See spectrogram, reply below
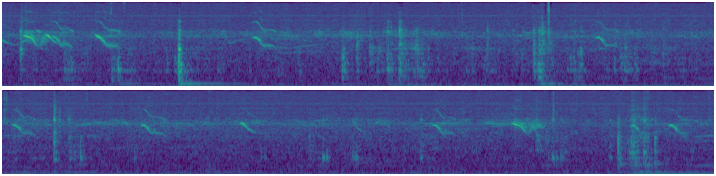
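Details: A family of greenfinches eating at a work site makes a steady run of short, falling chirps about twice a second, with occasional clicks and a low hum behind them.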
